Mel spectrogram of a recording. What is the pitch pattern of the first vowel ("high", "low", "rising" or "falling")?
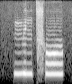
high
